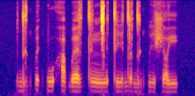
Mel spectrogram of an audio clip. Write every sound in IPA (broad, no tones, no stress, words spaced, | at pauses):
dɨ k͡pek͡puha ɓɛztɛ ŋ͡ǀitidɐ dɘk͡piʃɐj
